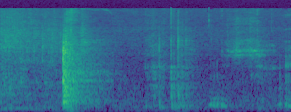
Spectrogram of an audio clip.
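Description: A single sharp knock about half a second in, then a woman's soft speech.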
